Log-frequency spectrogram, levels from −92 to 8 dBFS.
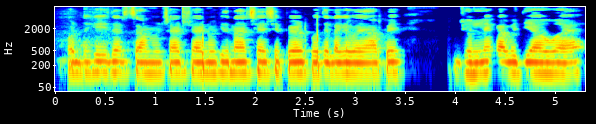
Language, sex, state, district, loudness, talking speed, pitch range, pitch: Hindi, male, Bihar, Jahanabad, -17 LUFS, 235 wpm, 120-125 Hz, 120 Hz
